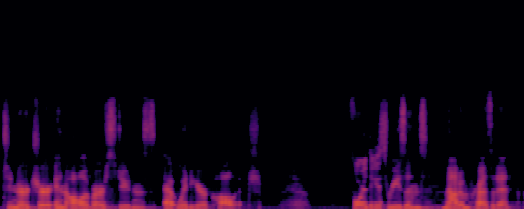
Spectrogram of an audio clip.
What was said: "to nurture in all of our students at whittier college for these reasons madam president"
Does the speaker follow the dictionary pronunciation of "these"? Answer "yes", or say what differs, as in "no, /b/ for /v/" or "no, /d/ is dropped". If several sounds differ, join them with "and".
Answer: yes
